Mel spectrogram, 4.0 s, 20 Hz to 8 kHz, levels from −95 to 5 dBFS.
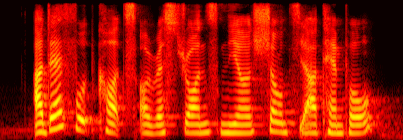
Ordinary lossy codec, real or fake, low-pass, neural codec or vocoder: none; fake; 7.2 kHz; codec, 16 kHz, 2 kbps, X-Codec, HuBERT features, trained on balanced general audio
